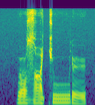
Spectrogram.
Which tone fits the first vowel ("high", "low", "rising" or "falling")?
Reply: low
